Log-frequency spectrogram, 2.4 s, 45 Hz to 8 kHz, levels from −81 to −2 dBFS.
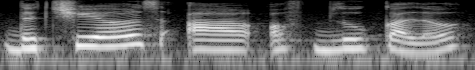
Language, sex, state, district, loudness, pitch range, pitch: English, female, Assam, Kamrup Metropolitan, -14 LUFS, 205-260 Hz, 225 Hz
